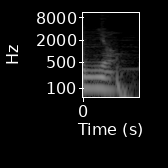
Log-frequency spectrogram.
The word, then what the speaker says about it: Niang: niang mamadou niang ou pour le dire plus exactement mamadou niang comme l'exigent la prononciation en vigueur au sénégal son pays de naissance mais pour le trouver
